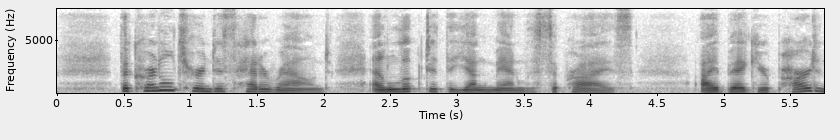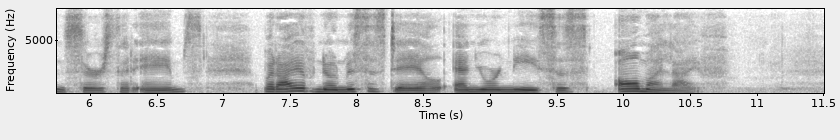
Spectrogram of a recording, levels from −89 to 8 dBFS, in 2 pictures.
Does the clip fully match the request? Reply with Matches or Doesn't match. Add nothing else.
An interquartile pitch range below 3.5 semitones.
Doesn't match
